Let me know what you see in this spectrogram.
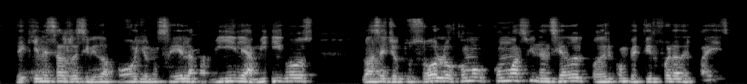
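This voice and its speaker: A man with a medium pitch speaks fairly quickly in a somewhat breathy voice, his intonation fairly even. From Mexico, Estado de México. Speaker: podcast co-host. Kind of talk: casual chat.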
